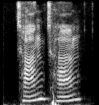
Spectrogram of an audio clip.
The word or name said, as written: chang2chang2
